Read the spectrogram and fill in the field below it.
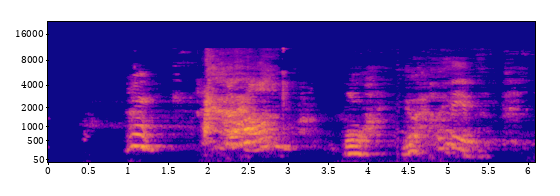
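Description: Several men and women talk and greet each other with animation.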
